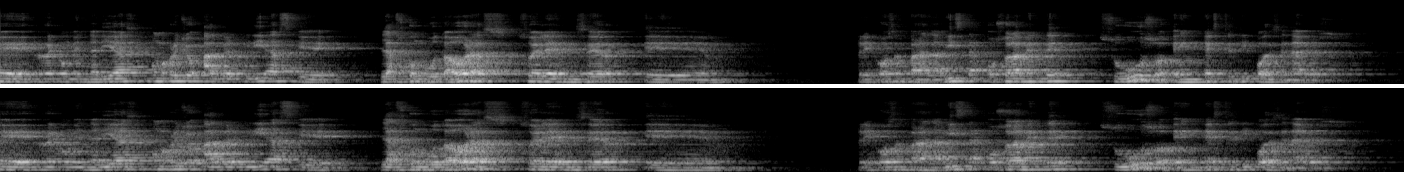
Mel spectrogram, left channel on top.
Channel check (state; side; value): normal; both; correlation -0.19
